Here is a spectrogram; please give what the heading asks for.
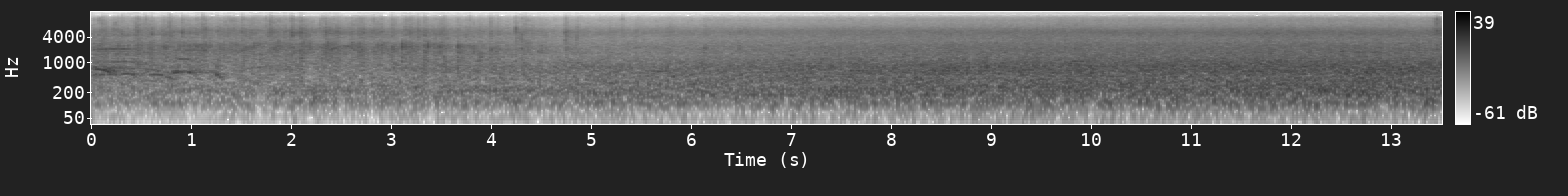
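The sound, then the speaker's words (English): Rain pours steadily onto a tent outside during a church service, a dense, even hiss that stays loud and unbroken from start to finish. “I'm trying not to yell in this tent of your own line, but it's raining outside.”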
